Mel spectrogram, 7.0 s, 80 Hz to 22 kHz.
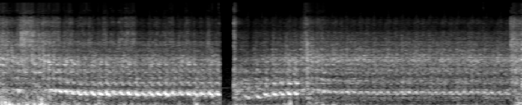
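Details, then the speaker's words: Car just fitted with a new Brawler 650 double-pumper carburetor after the old carb failed. The starter churns at a quick, steady beat but the engine never catches; there is spark, and the spark plugs are clearly fouled. "Getting spark. Yeah, these definitely fouled out. So I'm gonna go get some more."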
